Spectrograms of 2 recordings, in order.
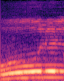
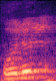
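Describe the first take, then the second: First: The first vowel is drawn out long. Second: The first vowel is kept short. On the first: The speaker calls it wrong. "എഴുതിയേക്കുന്നത് ഊലുൽ എന്നാണ്" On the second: The speaker calls it right. "പറയേണ്ടത് ഉലുൽ"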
